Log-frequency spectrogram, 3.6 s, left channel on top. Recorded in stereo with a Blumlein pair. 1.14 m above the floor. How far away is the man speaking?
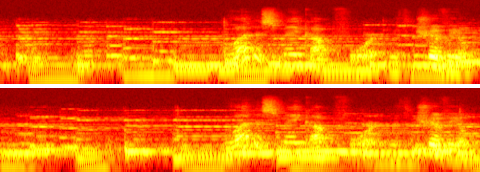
About 2.5 m.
